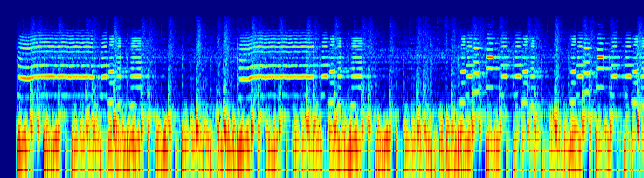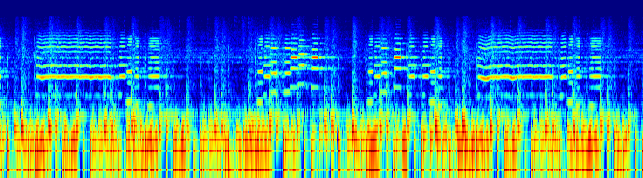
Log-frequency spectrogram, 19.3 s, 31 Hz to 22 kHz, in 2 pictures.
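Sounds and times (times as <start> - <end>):
blues harmonica playing an eight-beat rhythm: 0.3 - 19.2.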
